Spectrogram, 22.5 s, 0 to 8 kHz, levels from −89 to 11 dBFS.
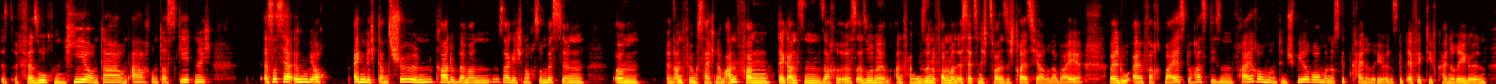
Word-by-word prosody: äh, - - -5
äh, - - -8
versuchen: 195 0 +1
„Hier 240 +2 +5
und 205 0 -4
da 220 -1 0
und, 200 -1 -6
ach, 225 -2 -3
und 205 -2 -7
das 200 - -3
geht 225 +1 0
nicht.” 225 +2 -2 0.8
Es - - +2
ist 265 0 +6
ja 250 -2 +7
irgendwie 250 -1 +5
auch 225 0 0 0.4
eigentlich 230 -1 +4
ganz 200 -1 -3
schön, 235 -2 +2
grade 215 -2 +2
wenn 205 -1 +1
man, 205 +4 -3
sage 205 -3 -1
ich, 200 - -10
noch 200 -2 -5
so 210 - -3
'n 205 - +1
bisschen, 195 -1 -2 0.4
ähm, 200 -1 +3 0.4
in 185 0 -3
Anführungszeichen 195 -2 -1
am - - -4
Anfang 200 -5 +3
der 185 - +6
ganzen 185 +1 +2
Sache 185 0 -2
ist, 195 +2 -1
also, 185 +1 +1
ne, 190 -1 0
Anfang 180 +1 -5
im 180 - 0
Sinne 185 +1 +2
von, 180 0 +1
man 175 -1 +2
ist 175 - +1
jetzt 185 -1 +1
nicht 175 -2 -3
20, 170 0 -2
30 170 0 -1
Jahre 165 -1 -3
dabei, 170 +6 -2 0.4
weil 185 +1 +3
du 180 -1 0
einfach 195 -1 -3
weißt, 210 +3 -1
du 200 - -7
hast 230 +1 -5
diesen 200 -3 -4
Freiraum 245 +3 -1
und 205 -2 -5
den 190 -1 -5
Spielraum 225 +3 0
und 200 - -3
es 195 - -8
gibt 245 - -6
keine 190 -3 -5
Regeln. 165 - -3
Es - - -5
gibt 210 - -6
effektiv 215 -1 -2
keine 180 -2 -4
Regeln 175 +1 0
200 Hz, 195 wpm, -22 LUFS, 185-225 Hz, 0.8 s, ja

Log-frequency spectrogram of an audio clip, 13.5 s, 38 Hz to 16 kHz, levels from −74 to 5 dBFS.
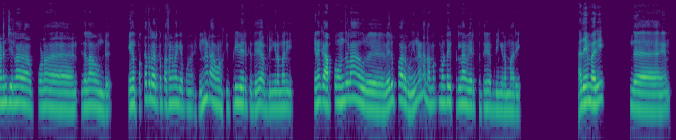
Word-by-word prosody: நனஞ்சுலாம் 190 0 +2 0.3
போன 165 +1 -2 0.7
இதெல்லாம் 165 +1 0
உண்டு. 140 -1 -3 0.4
எங்க 175 +1 +4
பக்கத்தில 220 -1 0
இருக்கிற 190 -2 -4
பசங்கள்லாம் 185 +1 -1
கேட்பாங்க, 155 -1 -6 0.2
"என்னடா 225 +5 0
உனக்கு 160 -1 -5
இப்படி 180 +5 -2
வேர்க்குது?" 160 -2 -2
அப்படிங்கிற 155 +1 -3
மாரி. 160 -1 -2 0.5
எனக்கு 195 +1 +2
அப்போ 175 +2 -7
வந்துலாம் 225 +3 +1
ஒரு 165 -3 +2 0.4
வெறுப்பா 210 +5 +1
இருக்கும். 150 -6 +1
என்னடா 245 - -4
நமக்கு 185 +2 -7
மட்டும் 190 0 0
இப்படிலாம் 180 0 -1
வேர்க்குது 155 -2 -4
அப்படிங்கிற 145 -1 -4
மாரி. 135 -1 -3 1.2
அதே 185 +4 +7
மாரி, 180 +2 +8 0.6
இந்த 160 - +1 0.6
ம் - - -11
175 Hz, 140 wpm, -24 LUFS, 155-190 Hz, 1.2 s, மாரி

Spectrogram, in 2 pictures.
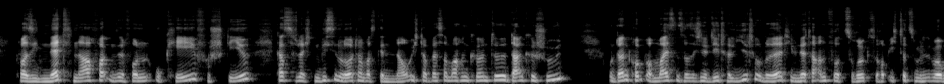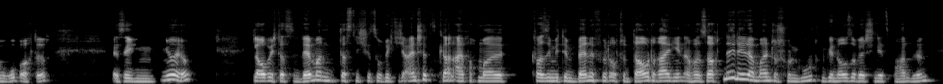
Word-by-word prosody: quasi 145 -3 +4
nett 175 +8 +6
nachfragt 180 +5 +2
im - - -5
Sinne 165 - -1
von: 155 +3 0
„Okay, 175 +10 -1
verstehe. 215 -1 -3 0.2
Kannst 185 0 0
du - - -16
vielleicht 170 -1 -3
'n 150 - -3
bisschen 185 +3 -2
erläutern, 165 +3 +3
was 155 - -4
genau 135 +3 -2
ich 185 - -4
da 175 - -2
besser 170 +2 -3
machen 180 0 0
könnte. 180 +3 +3
Danke 180 +2 +2
schön.“ 220 +10 -1 0.4
Und - - -4
dann 180 +4 +6
kommt 190 0 -1
auch - - +2
meistens 175 +4 +2
tatsächlich 155 +1 -3
'ne 165 - 0
detaillierte 180 - -3
und 195 - -2
relativ 160 +2 +2
nette 160 +3 +1
Antwort 165 -2 -2
zurück, 155 +2 -1
so - - -7
habe - - -4
ich 165 - -10
das - - -2
zumindest 155 0 -5
immer 150 -2 +7
beobachtet. 160 - -2 0.6
Deswegen 135 -3 -1
ja, 220 +2 +5
ja. - - +1 0.6
Glaube 160 0 +5
ich, - - -7
dass 140 -3 -1
wenn 150 +1 +7
man 175 -4 -1
das 165 - -3
nicht 160 - -9
jetzt 160 - -9
so 155 - -4
richtig 150 -1 -6
einschätzen 210 +4 -1
kann, 175 0 0
einfach 160 0 -1
mal 150 -1 +1 0.2
quasi 160 -1 +1
mit 155 - -3
dem 150 -3 -1
„Benefit 170 +2 +1
of 160 - -2
the 150 - -7
doubt" 165 +4 +3
reingehen, 160 +1 +1
einfach 150 -1 -2
sagt: 155 - +1
„Ne, 290 +3 +3
ne, 250 -3 +4
der 210 - +4
meint 175 +1 0
das 165 - -6
schon 145 0 -5
gut 180 +5 -5
und 145 - -9
genauso 155 +1 0
werde 145 - +3
ich 145 - -13
ihn - - -4
jetzt 140 0 -4
behandeln.“ 145 +7 -5
160 Hz, 265 wpm, -23 LUFS, 150-180 Hz, 0.6 s, immer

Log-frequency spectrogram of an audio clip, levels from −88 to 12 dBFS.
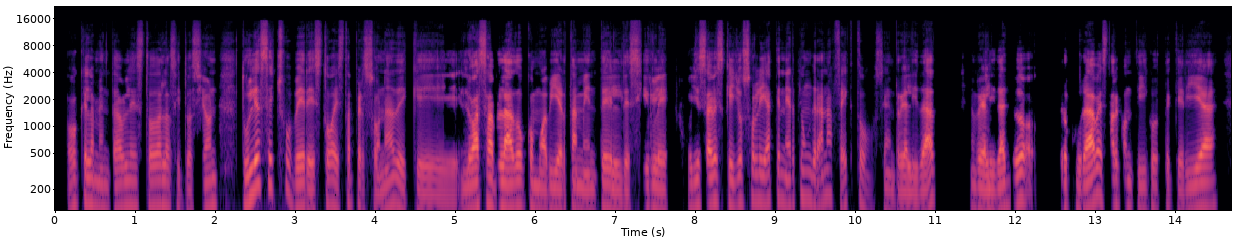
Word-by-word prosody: Oh, 130 - -4
qué - - -1
lamentable 115 -1 -4
es 120 - -6
toda 125 +1 -2
la 120 -1 -3
situación. 115 +7 -5 0.3
¿Tú 135 - -2
le 210 +5 +7
has 225 - +3
hecho 215 - -3
ver 115 0 +2
esto 100 - -1
a - - +1
esta - - -6
persona? - - -3
De - - -3
que 85 -3 -7
lo 110 +3 +3
has 120 - +6
hablado 120 -2 +6
como 105 -2 -2
abiertamente 105 +1 0
el 95 -2 -2
decirle: 100 +1 -2 0.2
"Oye, 120 +3 -5
¿sabes 135 +3 +4
qué? 130 - -1
Yo 140 +3 -3
solía 150 0 +1
tenerte 145 -1 -5
un 160 -1 -8
gran 145 +4 -2
afecto, 165 - -7
o 90 - -30
sea, 105 - -11
en 95 - -15
realidad 90 -1 +2 0.4
en 110 - -13
realidad, 105 +2 +2
yo - - +2 0.3
procuraba - - +5
estar - - -1
contigo, 110 -3 -9
te - - -12
quería, 120 +5 +1
115 Hz, 190 wpm, -26 LUFS, 100-130 Hz, 0.4 s, le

